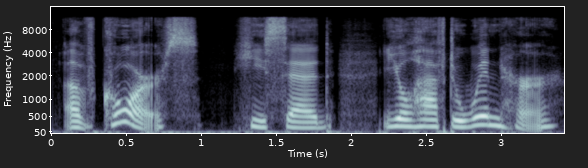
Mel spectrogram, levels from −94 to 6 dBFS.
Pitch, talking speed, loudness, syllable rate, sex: 200 Hz, 160 wpm, -17 LUFS, 3.7 syllables/s, female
